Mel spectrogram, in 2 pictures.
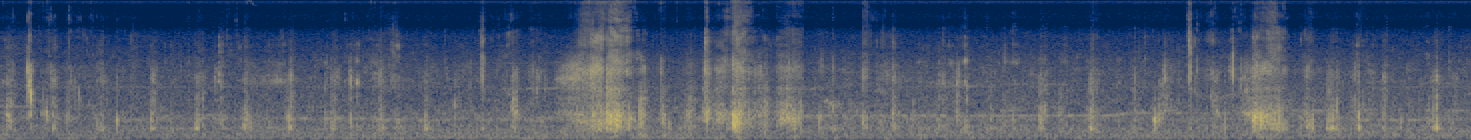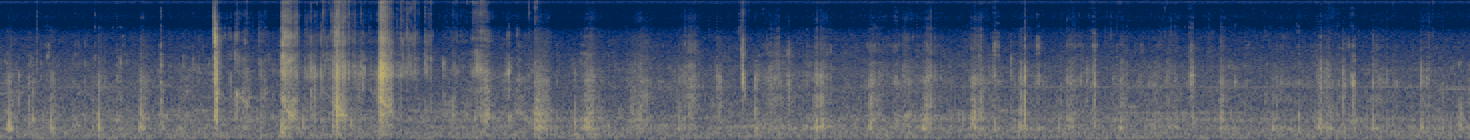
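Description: Close-mic mouth sounds of someone biting and chewing crispy fried sepat fish: a run of small crunches and mouth clicks, broken by a few louder crunches scattered through.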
